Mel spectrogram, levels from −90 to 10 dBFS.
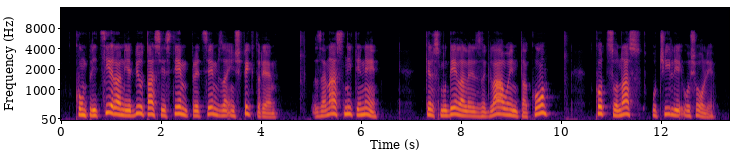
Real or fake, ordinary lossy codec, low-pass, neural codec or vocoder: fake; none; 7.2 kHz; codec, 16 kHz, 4 kbps, FunCodec, trained on LibriTTS, 50 frames a second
